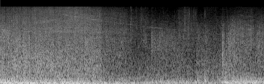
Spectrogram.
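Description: Rocket explosions near buildings in the war strategy game Men of War, a loud heavy boom with rumbling debris that fades, then a second blast swelling up near the end.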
